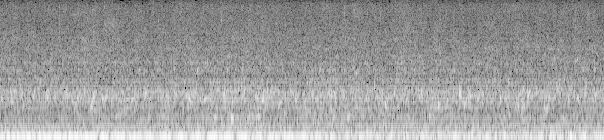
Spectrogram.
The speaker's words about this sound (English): I want you to just imagine that you're in the woods and you've come across this beautiful river. And you're just walking along this path, along this beautiful river. You can hear the water.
